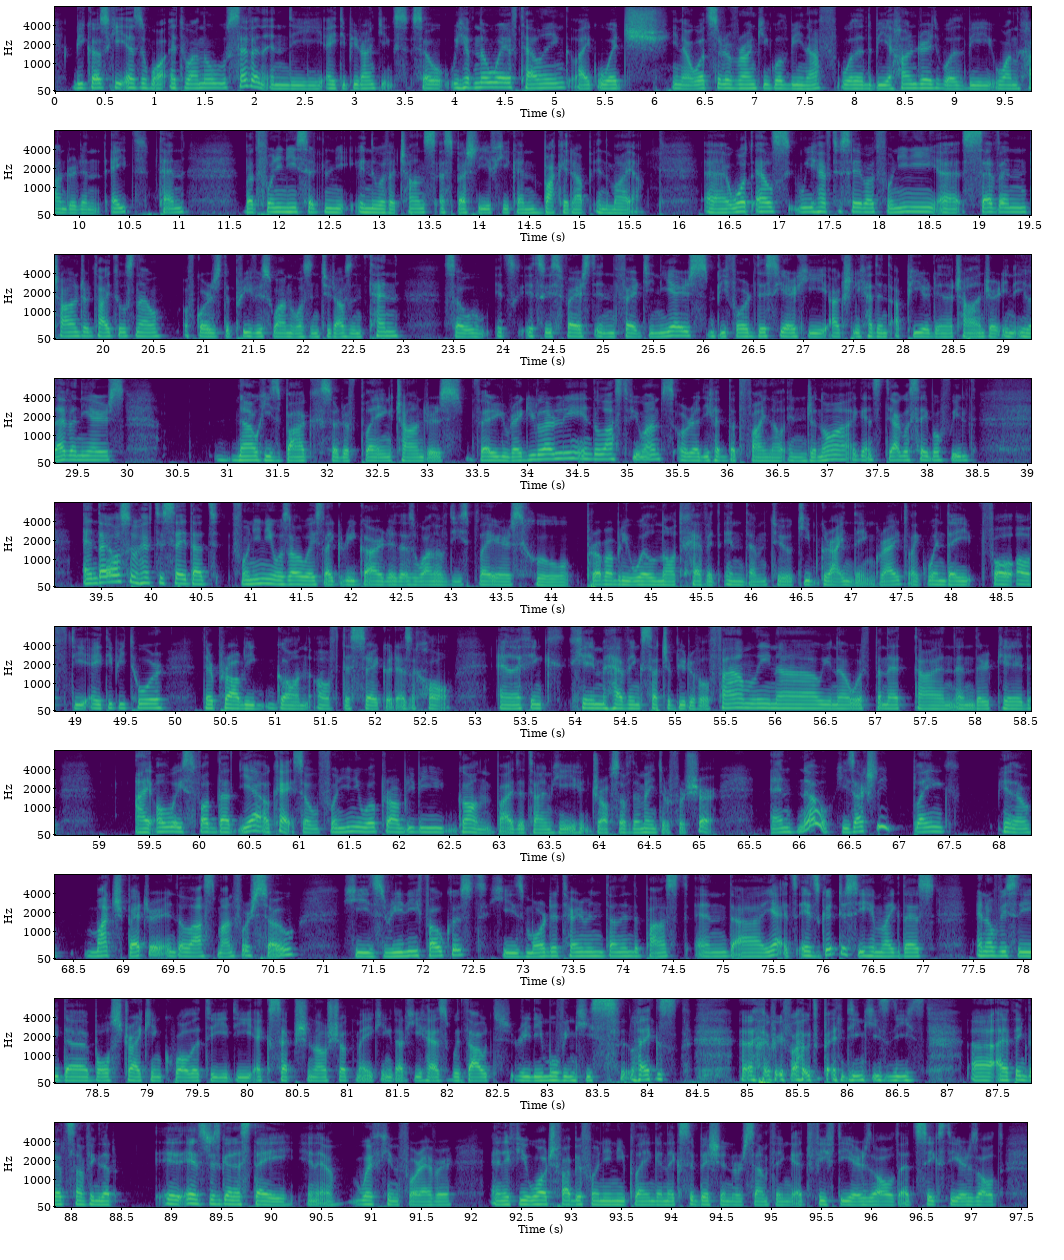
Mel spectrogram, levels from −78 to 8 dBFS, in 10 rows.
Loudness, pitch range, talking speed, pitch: -22 LUFS, 125-145 Hz, 185 wpm, 135 Hz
